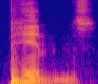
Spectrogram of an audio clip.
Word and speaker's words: PIM: You might hear somebody refer to something called PIMS. And what PIMS means is just the way we pronounce P-I-M, which is an abbreviation for penalties in minutes.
